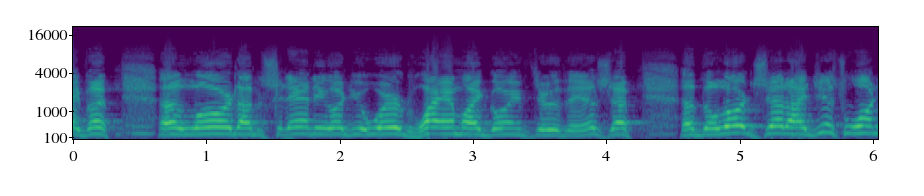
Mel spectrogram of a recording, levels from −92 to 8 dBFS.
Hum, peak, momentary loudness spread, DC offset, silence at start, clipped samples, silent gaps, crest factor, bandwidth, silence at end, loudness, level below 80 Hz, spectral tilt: none; -12 dBFS; 8 LU; under 0.1%; 0 s; under 0.1%; none; 16 dB; 8.8 kHz; 0 s; -27 LUFS; -66 dBFS; -5.5 dB/octave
